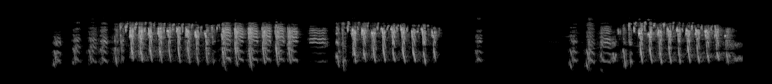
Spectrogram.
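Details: A zebra finch sings, opening with a few soft introductory clicks that lead into fast, buzzy, stuttering motifs about three per second of notes densely packed, repeated twice with a pause between.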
